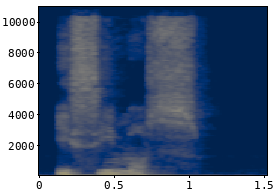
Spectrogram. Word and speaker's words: hicimos: So that would be hicimos. Again, we have the mos sound for we, and you're starting the pronunciation from here. Hicimos.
